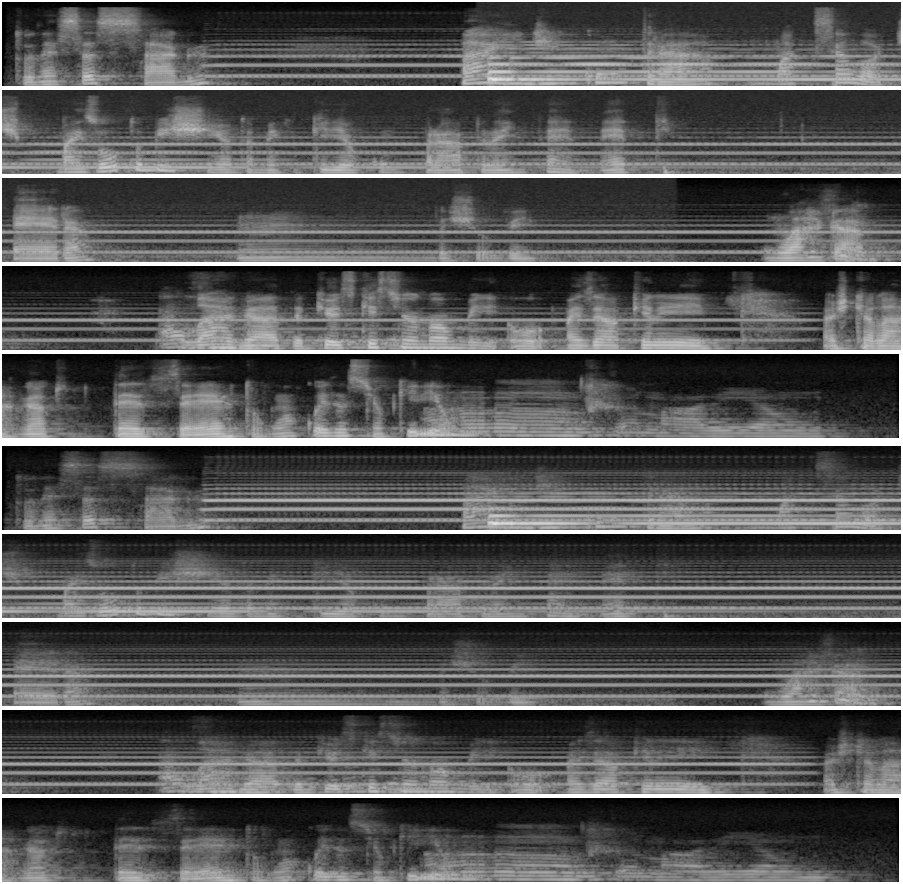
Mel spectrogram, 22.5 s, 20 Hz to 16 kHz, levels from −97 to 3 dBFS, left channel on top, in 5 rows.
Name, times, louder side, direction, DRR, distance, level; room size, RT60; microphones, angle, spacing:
voice 1, 0.1-1.1 2.3-7.8 9.0-9.5 10.2-11.7 12.8-13.3 13.9-14.1 14.3-18.2 18.5-20.4 20.9-21.0, left 6 dB, 80° left, 10 dB, 0.4 m, -29 dB
Wind instrument woodwind instrument, 1.0-17.6, right 6 dB, 35° right, 0.4 m, -32 dB
Piano, 2.4-12.3, equal, 55° left, 0.8 m, -28 dB
voice 2, 13.0-13.3 14.3-15.7 20.1-22.1, left 1 dB, 20° left, 4 dB, 1.0 m, -36 dB
12.5 x 7.4 x 4.7 m, 0.79 s
head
